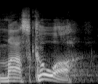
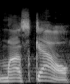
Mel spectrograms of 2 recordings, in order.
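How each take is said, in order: First: The name gets a Japanese-style pronunciation. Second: The name gets an American-style pronunciation. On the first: "In Japan, we don't say Moscow, we say Moscow" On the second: "people in the USA sometimes turn it into Moscow"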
